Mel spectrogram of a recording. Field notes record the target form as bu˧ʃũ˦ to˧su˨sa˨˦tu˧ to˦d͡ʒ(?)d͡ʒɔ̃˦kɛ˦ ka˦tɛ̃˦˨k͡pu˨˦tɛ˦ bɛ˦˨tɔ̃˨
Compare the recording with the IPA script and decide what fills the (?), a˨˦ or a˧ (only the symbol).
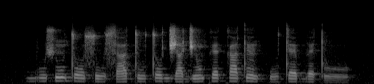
a˧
